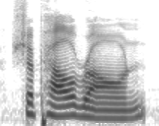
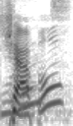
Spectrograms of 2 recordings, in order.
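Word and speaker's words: Chappell Roan: to blow up called Chappelle rone is that how you pronounce her name I think so okay cuz I've never oh it's not what is it Chapel it's Chapel okay Chapel rone I've never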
